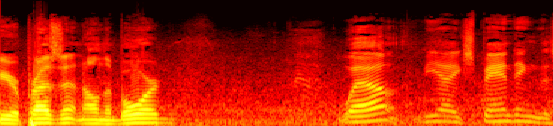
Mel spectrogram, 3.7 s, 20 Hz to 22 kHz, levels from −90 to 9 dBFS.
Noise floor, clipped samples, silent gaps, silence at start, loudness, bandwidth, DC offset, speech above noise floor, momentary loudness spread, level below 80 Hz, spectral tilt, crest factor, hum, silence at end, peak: -36 dBFS; 0.2%; none; 0 s; -15 LUFS; 13 kHz; under 0.1%; 22 dB; 24 LU; -32 dBFS; -6 dB/octave; 16 dB; none; 0 s; 0 dBFS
